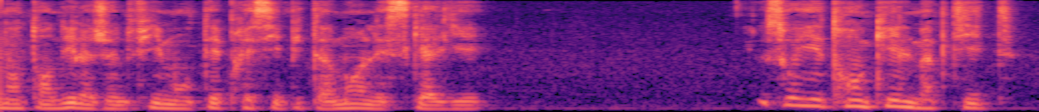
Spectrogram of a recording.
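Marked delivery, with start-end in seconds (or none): 3.8-5.1 put-on lightly sour, pitched-up old portress; a touch of wheezy shrillness; sour breathless voice. A narrator's reading. Portress calls up from below, mildly sour breathless voice. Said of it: "voix aigre, poussive, essoufflée".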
